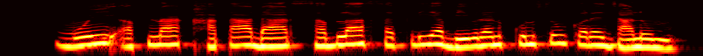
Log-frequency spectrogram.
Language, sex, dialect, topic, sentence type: Magahi, male, Northeastern/Surjapuri, banking, question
